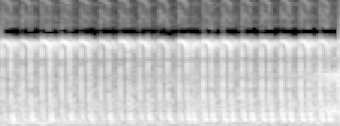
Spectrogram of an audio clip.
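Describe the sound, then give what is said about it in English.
An alarm clock goes off with rapid, regular beeping, many evenly spaced electronic pulses that stay loud and unbroken throughout. “Oh, turn it off, Ted. What? The alarm, honey.”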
